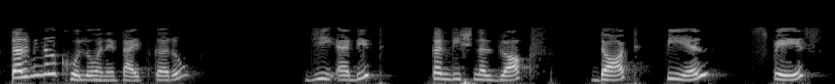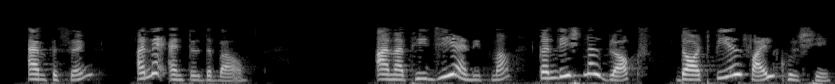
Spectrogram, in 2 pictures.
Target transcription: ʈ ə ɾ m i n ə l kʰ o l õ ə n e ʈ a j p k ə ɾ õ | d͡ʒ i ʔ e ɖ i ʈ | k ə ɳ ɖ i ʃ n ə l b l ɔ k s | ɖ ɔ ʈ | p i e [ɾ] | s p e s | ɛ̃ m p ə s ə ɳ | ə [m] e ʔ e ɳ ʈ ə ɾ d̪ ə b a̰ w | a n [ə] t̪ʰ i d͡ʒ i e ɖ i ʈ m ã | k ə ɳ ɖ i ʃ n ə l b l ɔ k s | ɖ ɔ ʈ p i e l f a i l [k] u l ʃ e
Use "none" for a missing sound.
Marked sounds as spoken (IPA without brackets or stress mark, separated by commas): l, n, a, kʰ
